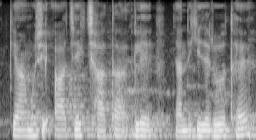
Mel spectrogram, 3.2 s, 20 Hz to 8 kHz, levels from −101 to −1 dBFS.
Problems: constant background noise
